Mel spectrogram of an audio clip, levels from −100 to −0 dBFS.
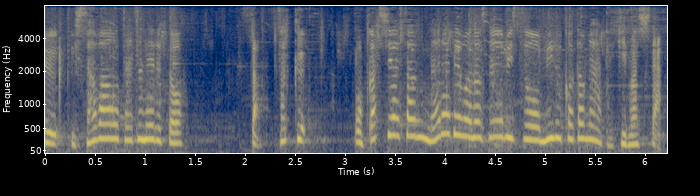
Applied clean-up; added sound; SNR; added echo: neural separator model SepFormer DNS4.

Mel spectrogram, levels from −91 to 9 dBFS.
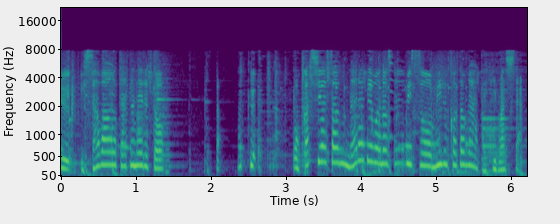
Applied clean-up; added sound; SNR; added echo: neural mask model RNNoise.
